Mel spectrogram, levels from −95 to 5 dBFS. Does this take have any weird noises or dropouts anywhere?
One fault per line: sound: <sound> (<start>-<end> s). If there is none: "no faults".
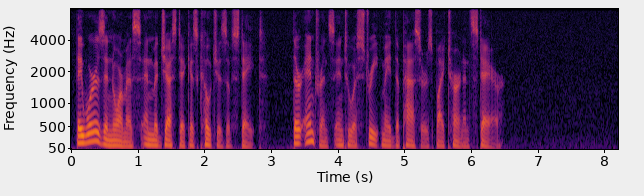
no faults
